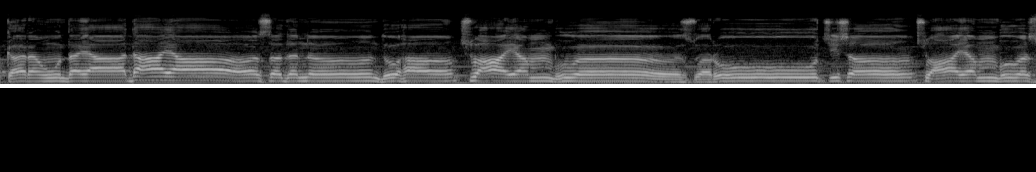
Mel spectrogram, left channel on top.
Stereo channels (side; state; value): right; silent; digital silence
